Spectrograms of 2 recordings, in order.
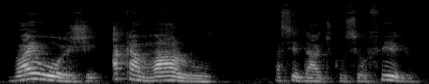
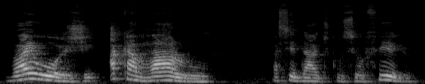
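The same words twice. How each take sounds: First: The word cavalo carries the strongest stress. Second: The word cavalo carries the strongest stress.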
